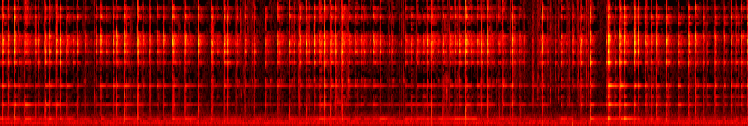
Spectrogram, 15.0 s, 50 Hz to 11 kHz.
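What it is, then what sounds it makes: Glass wine glass. Fingernails tap the bowl of a clear, empty glass wine glass in a quick, steady stream of light clinks. Each tap rings briefly at around 760 Hz with bright overtones over a steady low background hiss, and a louder cluster of taps comes near the end.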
